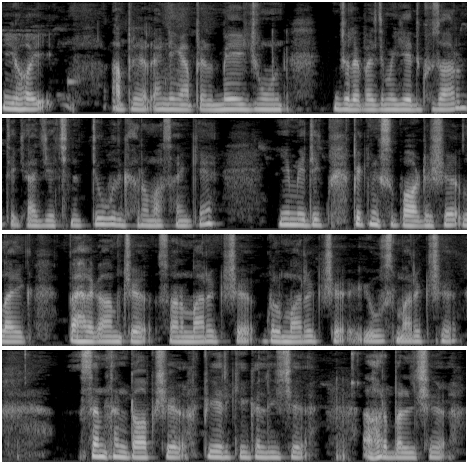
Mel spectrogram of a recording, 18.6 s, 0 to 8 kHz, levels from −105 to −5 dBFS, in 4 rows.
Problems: low volume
